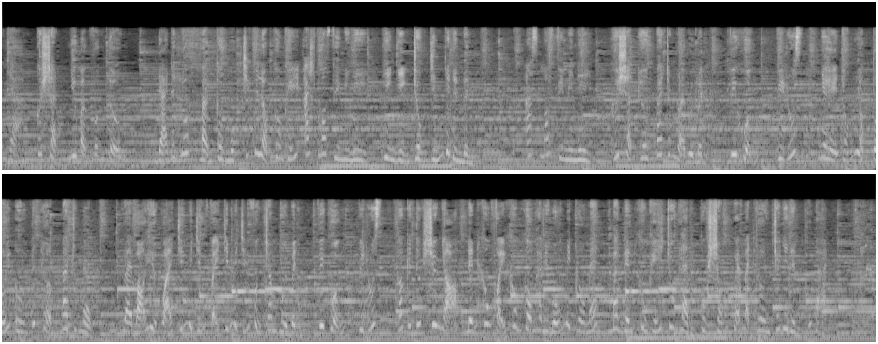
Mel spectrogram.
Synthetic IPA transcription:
ɗaː˨˩ | kɔː˨˦sa˨˩jk̚ɲɨ˧ɓa̰ː˧˨nvə̰˧˥nt̪ɨ̰˧˨əŋ | ɗa̰ː˧˥ɗe˨˦nlʊ˦˥k͡p̚ɓa̰ː˧˨nkə˨˩nmo˨˩t̚t͡ɕi˦˥k̚mi˨˦jlə˨˩wk͡p̚xə˧wŋ͡mxi˨˦ʔaː˦˥smɔ˦˥t̚fi˧mi˧ni˧hḭ˧˨ənzḭ˧˨ənt͡ɕo˨˩ŋ͡mt͡ɕi˨˦ŋ̟zaː˧ɗï˨˩ŋ̟mï˨˩ŋ̟ | ʔaː˦˥smɔ˦˥t̚vi˧mi˧ni˧ | xɨ˨˦sa˨˩jt̟̚həː˧nɓaː˧t͡ɕa˧mla̰ː˧˨jvṵ˧˨jɓï˨ŋ̟ | vi˧xwə̰˧˥n | vi˧zu˦˥s | ɲaː˨˩hḛ˧˨t̪ʰə˨˦wŋ͡mlə˨˩wk͡p̚t̪o˨˦jʔɨ˧t̪ï˦˥k̟̚həː˨˩p̚ɓaː˧t͡ɕa˧wŋ͡mmo˨˩t̚ | lwa̰ː˧˨jɓɔ˧˩hḭ˧˨wkwaː˧˩t͡ɕi˨˦nmɨ˧əjt͡ɕi˨˦nfə˧˩jt͡ɕi˨˦nmɨ˧əjt͡ɕi˨˦nfə˨˩nt͡ɕa˧mɓṵ˧˨ɓï˨ŋ̟ | vi˧kwə˧˥n | vi˧ɾu˦˥s̚ | kɔ˨˦ke˦˥t̚t̪ʰʊ˦˥si˧wɲɔ˧˩ | ɗe˨˦nxə˧wŋ͡mfa˧˩jxə˧wŋ͡mxə˧wŋ͡mhaː˧jmɨ˧jɓo˨˦nmi˧klo˧mɛ˦˥t̚ɓaː˧ŋɗe˨˦nxə˧wŋ͡mxi˨˦t͡ɕo˧la˨˧˩nku˨˩ək̚sə˨˦wŋ͡mxwɛ˧˦ma̰˨˧˨jŋ̟həː˧nt͡ɕɔ˧zaː˧ɗï˨˩ŋ̟ku˧˩əɓa̰ː˧˨n

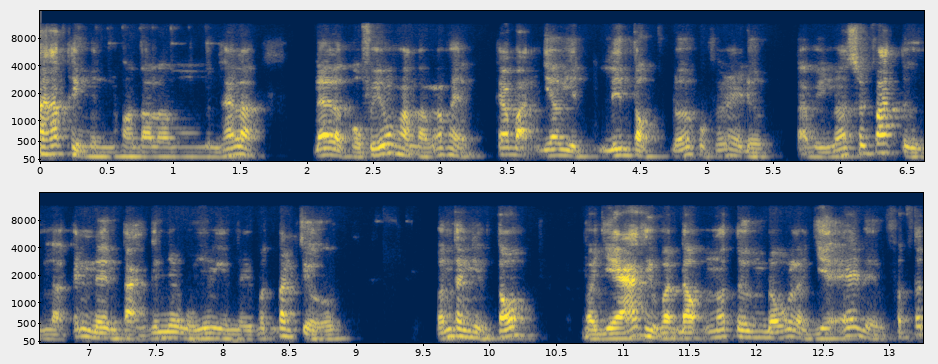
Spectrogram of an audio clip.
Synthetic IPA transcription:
a˦˥t̪ʰi˨˩mï˨˩ŋ̟ɦwaː˨˩nt̪waː˨˩laː˨˩mi˨˩ŋ̟ʰə˨˦jlaː˨˩ | ɗə˧jlaː˨˩ko̰˧˩fi˨˦əwɦwaː˨˩nt̪waː˨˩nkaː˨˦˥hḛ˧˩nkaː˨˦˥k̚ɓa̰ː˧˨ŋzaː˧wzï˨˩k̚li˧ənt̪ʊ˨˩k͡p̚ɗo˨˦və˨˦ko̰˧˩fi˨˦wna˨˩jɗɨ˨˩ək̚t̪a̰ː˧˨jvi˨˩nɔ˨˦swə˦˥t̚faː˦˥t̚t̪ɨ˨˩laː˨˩kaː˨˦jne˨˩nt̪aː˧˩ŋkï˧ŋ̟ɲə˧nku˧˩əɲə˧nhi˧˨əmna˨˩jvə̰˧˥nt̪a˧ŋt͡ɕɨ̰˧˨əŋ | və̰˧˥nt̪ʰa˧ŋhḭ˧˨ənt̪o˦˥t̚ | vaː˨˩zaː˨˦t̪ʰi˨˩və̰˧˨nɗə̰˧˨wŋ͡mnɔ˨˦t̪ɨ˧əŋɗo˨˦laː˨˩zḛ˧˥ɗe˧˩fə˧nt̪i˦˥k̚

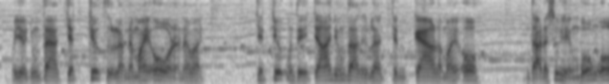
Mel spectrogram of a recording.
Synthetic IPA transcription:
ɓə˧jzə˨˩t͡ɕʊ˨˦ŋ͡mt̪aː˧t͡ɕe˦˥t̚t͡ɕɨ˦˥əɨ˧˦laː˨˩na˨˧maː˨˦jʔo˧na̰˨˩na˨˧˦ma˧˩j | t͡ɕe˦˥t̚t͡ɕɨ˦˥k̚m˨˩nt̪ʰi˨˩t͡ɕaː˨˦jt͡ɕʊ˨˦ŋ͡mt̪aː˧ɨ˧˩˦laː˨˩t͡ɕə˧nkaː˧wlaː˨˩maː˨˦jʔo˧˩˨ | t̪aː˧ɗaː˧˥swt̚hḭ˧˨ənɓo˨˦nʔo˧

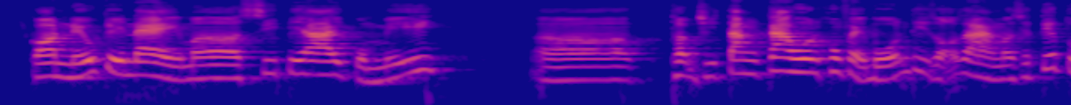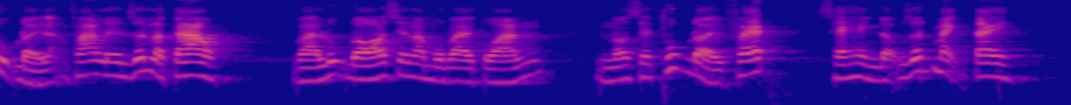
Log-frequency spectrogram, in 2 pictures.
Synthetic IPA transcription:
kɔ˨˩nːe˨˦wki˨˩nɛ˨˩jmaː˨˩si˧pi˧ʔaː˧jku˧˩əmḭ˧˥ | ʔəː˨˩t̪ʰə̰˧˨mt͡ɕi˨˦t̪a˧ŋkaː˧whəː˧nxə˧wŋ͡mfaː˧˩jɓo˨˦ənt̪ʰi˨˩zɔ̰˧˥zaː˨˩ŋnɔ˨˦sɛ̰˧˥t̪i˦˥əp̚t̪ʊ˨˩k͡p̚ɗə˧˩jla̰ː˧˨mfaː˦˥t̚le˧nzə˦˥t̚laː˨˩kaː˧w | vaː˨˩lʊ˦˥k͡p̚ɗɔ˨˦sɛ̰˧˥laː˨˩mo˨˩t̚vaː˨˩jt̪waː˨˦n | nɔ˨˦sɛ̰˧˥t̪ʰʊ˦˥k͡p̚ɗəː˧˩jfɛ˦˥t̚ | sɛ̰˧˥ɦa˨˩jŋ̟ɗə̰˧˨wŋ͡mzə˦˥t̚ma̰˧˨jŋ̟t̪a˧j

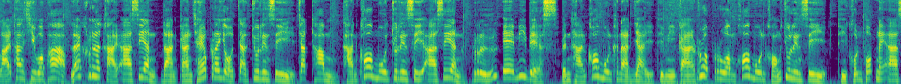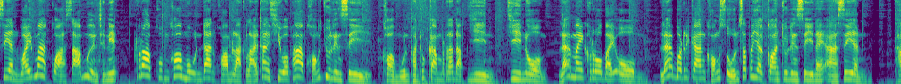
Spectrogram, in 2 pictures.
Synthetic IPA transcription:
laː˨˦jt̪ʰaː˧ŋt͡ɕʰiː˧wa˧pʰaː˥˩p̚lɛ˦˥ʔkʰɾɯ˧əkʰaː˩˦jʔaː˧si˥˩əndaː˥˩nkaː˧nt͡ɕʰɛ˦˥ŋpɾa˧joː˨˩t̪̚t͡ɕaː˨˩k̚t͡ɕuː˧li˧nsiː˧t͡ɕa˨˩t̪ʰːa˧mt̪ʰaː˩˦nkʰɔː˥˩muː˧nt͡ɕuː˧li˧nsiː˧ʔaː˧si˥˩ənɾɯː˩˦ʔeː˧miː˧˥˩beː˨˩spe˧nt̪ʰaː˩˦nkʰɔː˥˩muː˧nkʰa˧naː˨˩t̪̚ja˨˩jt̪ʰiː˥˩miː˧kaː˧nɾu˥˩əp̚ɾu˧əmkʰɔː˥˩muː˧nkʰɔː˩˦ŋt͡ɕuː˧li˧nsiː˧t̪ʰiː˥˩kʰo˦˥npʰo˦˥p̚na˧jʔaː˧si˥˩ənwa˦˥jmaː˥˩kːwaː˨˩saː˩˦mːɯː˨˩nt͡ɕʰa˧ni˦˥t̪̚kʰɾɔː˥˩p̚kʰu˧mkʰɔː˥˩muː˧ndaː˥˩nkʰwaː˧mlaː˨˩k̚laː˨˩˦jt̪ʰaː˧ŋt͡ɕʰiː˧wa˧pʰaː˥˩p̚kʰɔː˩˦ŋt͡ɕuː˧li˧nsiː˧kʰɔː˥˩muː˧npʰa˧nt̪ʰu˦˥ka˧mɾa˧da˨˩p̚jiː˧nt͡ɕiː˧noː˧mlɛ˦˥ʔma˧jkʰɾoː˧ba˧jʔoː˧mlɛ˦˥ʔbɔː˧ɾi˦˥kaː˧nkʰɔː˩˦ŋsuː˩˦nsa˦˥pʰːa˧jaː˧kɔː˧nt͡ɕuː˧li˧nsiː˧na˧jʔaː˧si˥˩ən | t̪ʰ

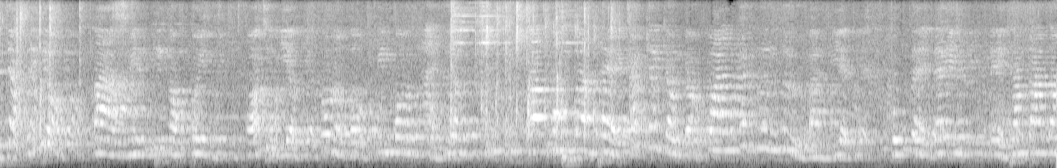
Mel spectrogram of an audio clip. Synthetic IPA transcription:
t͡ɕa˨˩p̚lḭ˨˦ɗḭ˧˩˨ə˨w̚ | vaː˨˩mwi˨˦ənt̪ʰḭ˧˨ka˨˩wk͡p̚kï˨˩ŋ̟ | kɔ˨˦t͡ɕɨ˧˩k̚ɲi˧˩əw̚ɨ̰˧˨əkə˧wla̰˨˩n̚ʔo̰˧˨˩fi˧mo˧nhaː˧˩jzɨ˧əŋvaː˨˩xə˧wŋ͡mt̪əː˧˩nt̪ʰe˧˩kaː˦˥k̚tə˧jt͡ɕə˨˩wŋ͡mka˨˦wkwaː˧nkaː˦˥k̚zɨ˧əŋt̪ɨ˧˩ɓaː˧˩nvḭ˧˨ən | kʊ̰˧˥ŋ͡mve˨˩ɗə˧j | ɗe˧˩t̪ʰaː˧mzwaː˧z

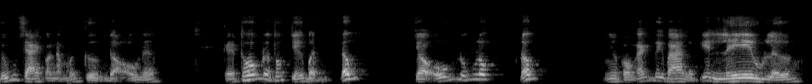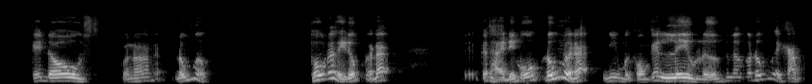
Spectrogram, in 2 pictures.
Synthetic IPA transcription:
ɗʊ˨˦ŋ͡msaː˧jkɔ̰˨˩na˨˩mːəː˨˦jkɨ˨˩əŋɗo̰˧˨nɨ̰˧˥ə | kaː˨˦jt̪ʰu˦˥ət̚ɗɔ˨˦t̪ʰu˦˥t̚t͡ɕɨ̰˧˥ɓḭ˧˨ŋ̟ɗʊ˨˦ŋ͡m | t͡ɕɔ˧ʔu˨˦˥əŋɗʊ˨˦ŋ͡mlʊ˦˥k͡p̚ | ɗʊ˨˦ŋ͡m | ɲɨ˧ma˨kɔ˨˩nkaː˨˦˥t̪ʰɨ˨˦ɓaː˧laː˨˩kaː˨˦jli˨˩əwlɨ̰˧˨əŋ | kaː˨˦jɗo˧˩sku˧˩ənɔ˨˦˨ɗʊ˨˦wŋ͡mhə˧wŋ͡m | t̪ʰu˦˥k̚ɗɔ˨˦t̪ʰi˨˩ɗʊ˨˦wŋ͡mzo˨˩jɗɔ˨˦ | kaː˨˦jt̪ʰəː˨˩jɗi˧˩əmʔu˨˦əŋɗʊ˨˦wŋ͡mzo˨˩jɗɔ˨˦ɲɨ˧ŋmaː˨˩kɔ˨˩nkaː˨˦jli˨˩əwlɨ̰˧˨əŋnɔ˨˦kɔ˨˦ɗʊ˨˦wŋ͡mha˧jxə˧wŋ͡m

